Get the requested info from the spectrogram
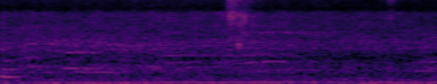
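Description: Outdoor background of faint distant voices over a steady low rumble, with a light tap about a second in.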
